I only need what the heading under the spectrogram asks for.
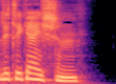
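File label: "litigation", British English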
